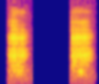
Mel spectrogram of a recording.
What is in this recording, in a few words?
Portable Stereo Far Dial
